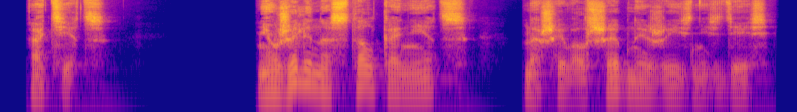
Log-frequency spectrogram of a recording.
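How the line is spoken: Plain. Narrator (Russian): спросила Наль

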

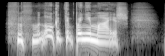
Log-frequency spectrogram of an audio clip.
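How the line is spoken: Laughing reply. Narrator (Russian): в ответ засмеялась Эбби, по-доброму

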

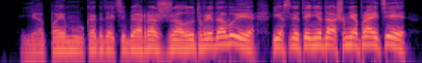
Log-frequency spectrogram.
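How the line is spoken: Growled. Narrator (Russian): зарычал Шрёдер

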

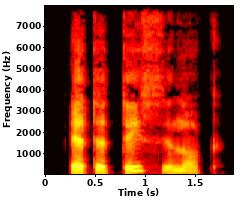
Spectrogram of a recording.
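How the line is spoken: Weak, barely recognizable voice. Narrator (Russian): Слабым, почти неузнаваемым голосом спросил из сумрака отец

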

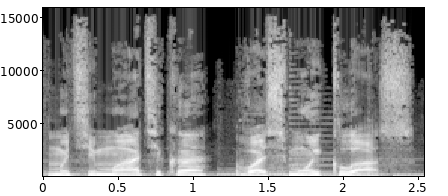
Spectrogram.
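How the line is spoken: Expressive reading. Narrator (Russian): выразительно прочитал

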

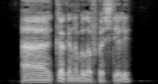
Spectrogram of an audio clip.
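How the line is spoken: Quiet question. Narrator (Russian): спросил сержант негромко

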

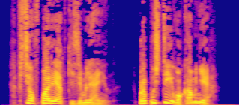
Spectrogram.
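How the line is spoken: Shout. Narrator (Russian): выкрикнул Верзила

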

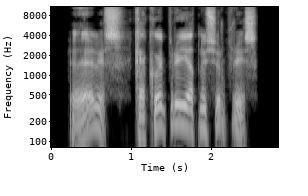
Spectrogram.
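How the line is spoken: Muttered. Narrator (Russian): пробормотал он

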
